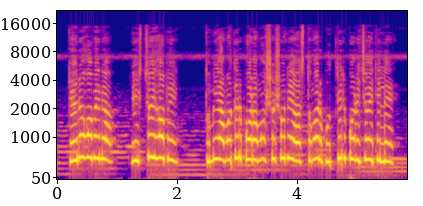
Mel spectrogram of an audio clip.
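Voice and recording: A cartoonish character voice speaks at a moderate pace. Clear music plays in the background.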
